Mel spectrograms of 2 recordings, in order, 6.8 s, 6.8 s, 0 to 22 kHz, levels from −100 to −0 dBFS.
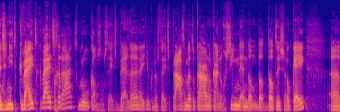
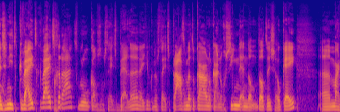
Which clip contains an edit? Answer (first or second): second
